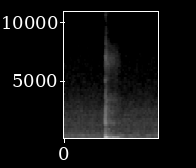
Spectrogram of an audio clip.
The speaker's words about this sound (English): I'm trying so hard to hold this cough back.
